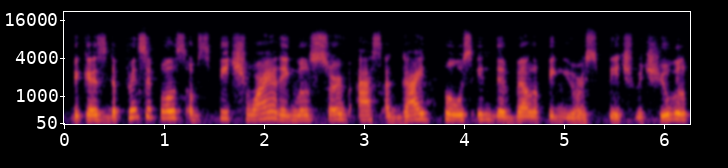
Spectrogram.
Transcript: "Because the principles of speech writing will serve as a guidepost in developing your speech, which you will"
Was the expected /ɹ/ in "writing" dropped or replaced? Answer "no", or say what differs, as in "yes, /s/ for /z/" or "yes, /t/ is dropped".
yes, /w/ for /ɹ/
